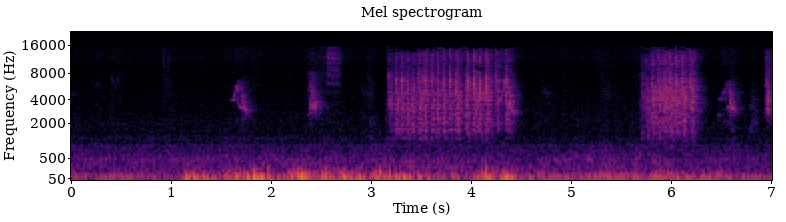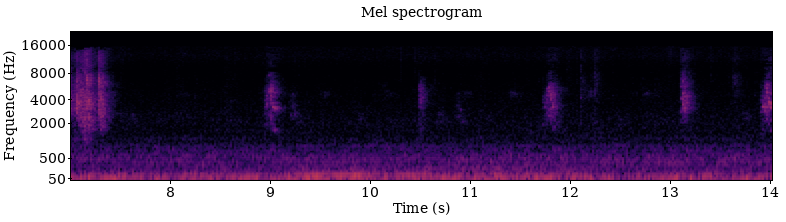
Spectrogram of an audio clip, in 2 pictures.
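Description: Small songbirds giving scattered short, high chirps. About three and six seconds in come longer hissing bursts, and a low rumble runs through the first four seconds or so.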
